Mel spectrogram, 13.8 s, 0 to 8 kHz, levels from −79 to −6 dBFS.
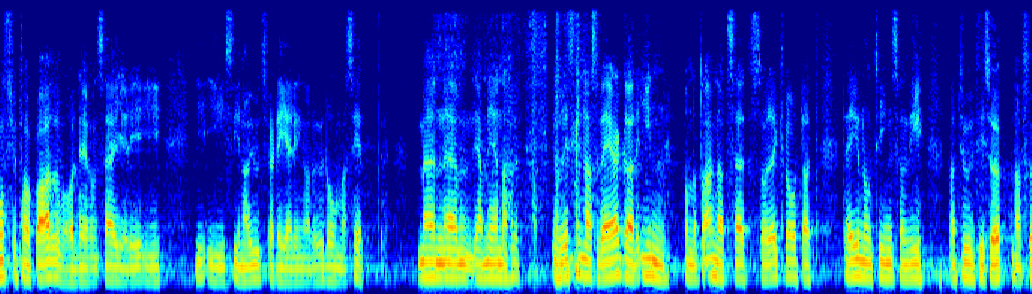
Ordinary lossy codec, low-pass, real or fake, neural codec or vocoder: none; 7.2 kHz; fake; codec, 16 kHz, 1.1 kbps, Voila-Tokenizer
